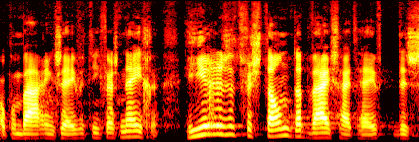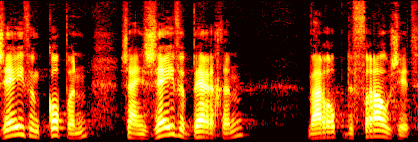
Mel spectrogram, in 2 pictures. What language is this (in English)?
Dutch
